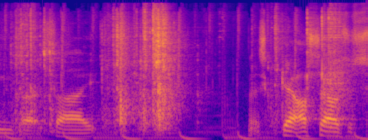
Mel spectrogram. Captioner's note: utensils clatter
